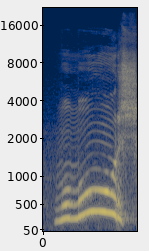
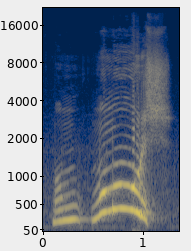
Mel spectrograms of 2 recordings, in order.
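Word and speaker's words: मुमूर्षु: पहला माँ छोटाऊ की मात्रा, दूसरा माँ बड़ाऊ की मात्रा, सा से षटकोण ऊपर रा, मुमूर्ष।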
